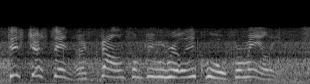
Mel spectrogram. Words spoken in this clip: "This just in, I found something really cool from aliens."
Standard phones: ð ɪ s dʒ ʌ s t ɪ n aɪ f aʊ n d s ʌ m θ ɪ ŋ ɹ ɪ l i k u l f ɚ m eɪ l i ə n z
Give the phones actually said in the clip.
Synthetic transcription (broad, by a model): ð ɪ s dʒ ʌ s t ɪ n aɪ f aʊ n d s ʌ m θ ɪ ŋ ɹ ɪ l i k u l f ɚ m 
